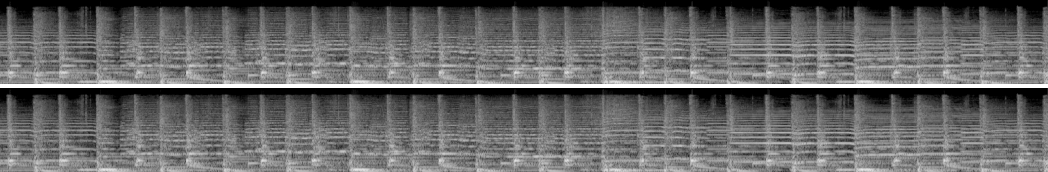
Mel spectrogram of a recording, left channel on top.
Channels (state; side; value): identical; both; correlation 1.00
